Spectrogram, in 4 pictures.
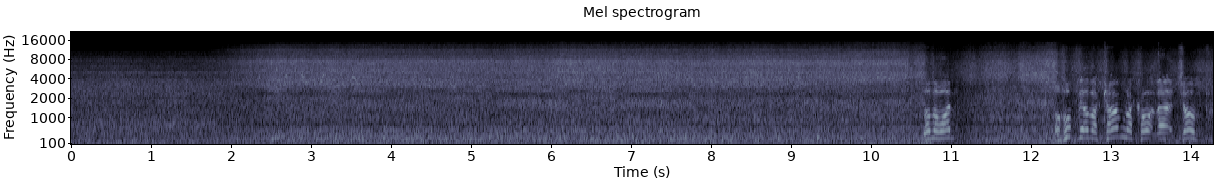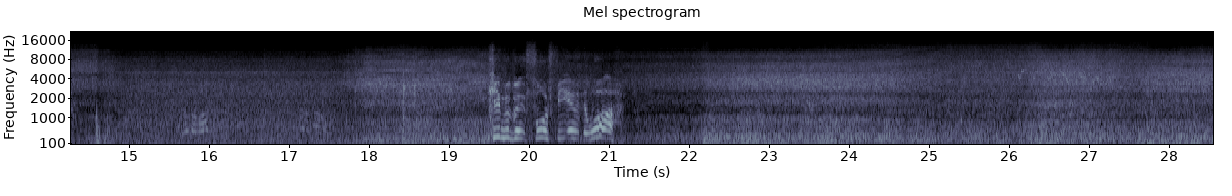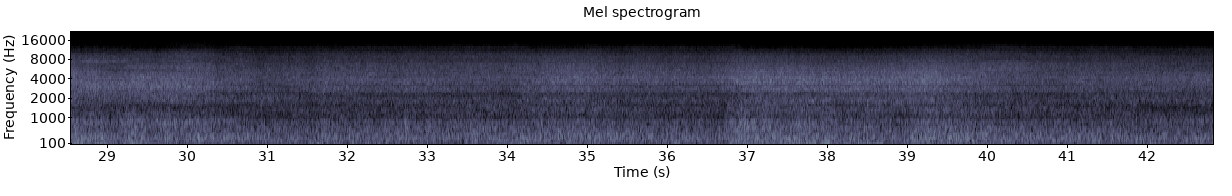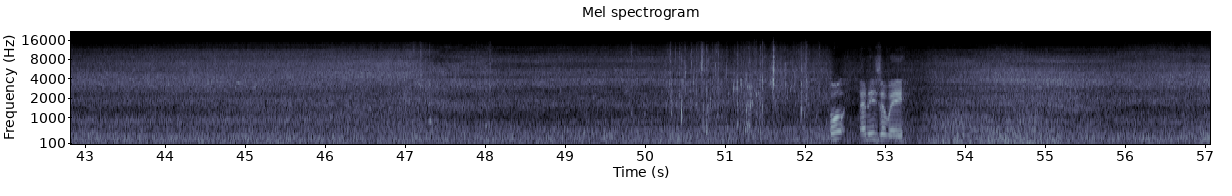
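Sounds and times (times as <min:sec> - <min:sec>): wind on microphone: 0:00.0 - 0:20.1, 0:20.7 - 0:57.0
waterfall and river rushing: 0:49.6 - 0:53.2.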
